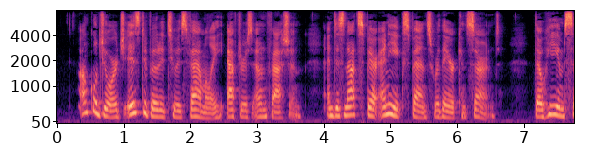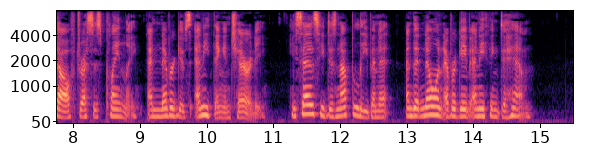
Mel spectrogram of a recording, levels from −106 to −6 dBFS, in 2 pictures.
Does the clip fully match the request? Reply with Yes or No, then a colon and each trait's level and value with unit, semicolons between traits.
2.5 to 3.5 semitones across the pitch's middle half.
No: average, 3.9 semitones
